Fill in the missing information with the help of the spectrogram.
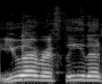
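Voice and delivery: usual speaking voice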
